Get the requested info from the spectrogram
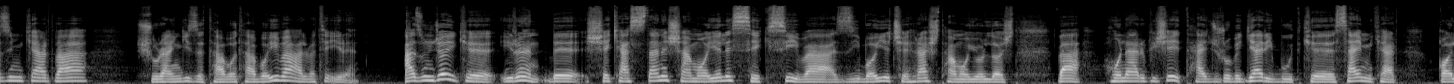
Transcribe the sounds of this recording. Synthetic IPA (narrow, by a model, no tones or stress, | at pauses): ziːmiːcʰæɾd̪væ | ʃuːɾæŋɟiːze̞t̪ʰæbɒːt̪ʰæbɒːiːvæːlbæt̪ʰe̞ʔḭɾḛn | ʔæzund͡ʒɒːiːcʰe̞iːɾe̞nbe̞ʃe̞cʰæst̪æne̞ʃæmɒːje̞lese̞cʰsiːvæziːbɒːijet͡ʃʰe̞hɾæʃt̪ʰæmɒːjo̞ld̪ɒːʃt̪væ | ho̞næɾpʰiːʃejet̪ʰæd͡ʒɾo̞be̞ɟæɾiːbuːd̪̥cʰe̞sæːjmiːcʰæɾd̪̥ | ɢɒːl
